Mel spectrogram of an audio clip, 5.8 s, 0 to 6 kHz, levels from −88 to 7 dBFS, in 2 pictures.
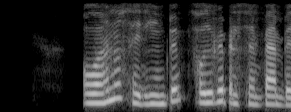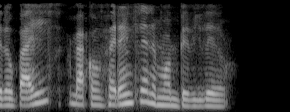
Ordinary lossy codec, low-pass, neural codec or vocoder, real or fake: AAC, 24 kbps; 5.4 kHz; autoencoder, 44.1 kHz, a latent of 192 numbers a frame, MeloTTS; fake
